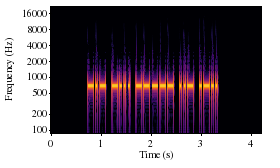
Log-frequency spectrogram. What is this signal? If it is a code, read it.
Morse code, heard as a keyed tone, about 37 wpm, 700 Hz. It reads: KB0UL
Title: Speed Racing - USA 2x2 Call Signs 30wpm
